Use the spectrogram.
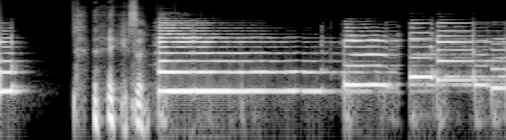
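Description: An electric guitar, played through a combination of echo and modulation effects, plays a quick flurry of picked notes, then holds a long sustained note that rings on through an echo delay, followed by a few more shimmering, repeating phrases.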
